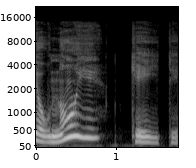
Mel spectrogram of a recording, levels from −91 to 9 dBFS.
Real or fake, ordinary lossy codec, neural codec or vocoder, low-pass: real; MP3, 96 kbps; none; 14.4 kHz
